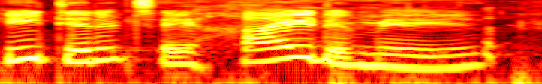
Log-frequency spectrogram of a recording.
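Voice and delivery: very high, very slow, drawn-out put-on sob. Retelling what a three-year-old in the back seat said: imitating a child fake crying. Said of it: "She's, like, fake crying. She's all upset".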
